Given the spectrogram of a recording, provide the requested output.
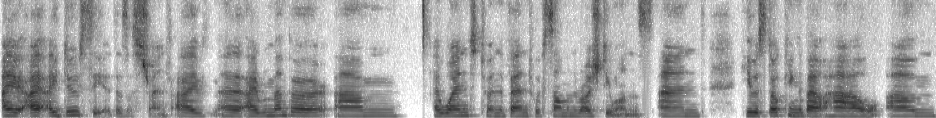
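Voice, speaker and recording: A woman with a slight non-native accent speaks at a moderate pace in a monotone, flat intonation. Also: medium pitch for a woman. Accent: slight non-native cadence. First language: not English. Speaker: debut fantasy novelist. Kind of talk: interview conversation. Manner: hesitant, many fillers and repeats.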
